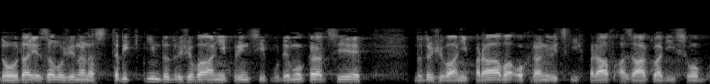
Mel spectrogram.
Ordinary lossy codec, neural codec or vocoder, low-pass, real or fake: none; none; 5.4 kHz; real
